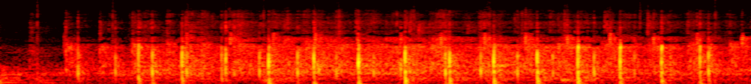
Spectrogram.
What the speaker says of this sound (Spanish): vamos a recibir con un aplauso a Marta Cuevas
